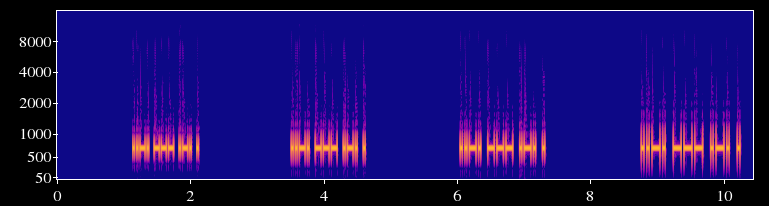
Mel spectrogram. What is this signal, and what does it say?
Morse code, heard as a keyed tone, about 40 wpm, 690 Hz. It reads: FORE FORE FORE FORE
